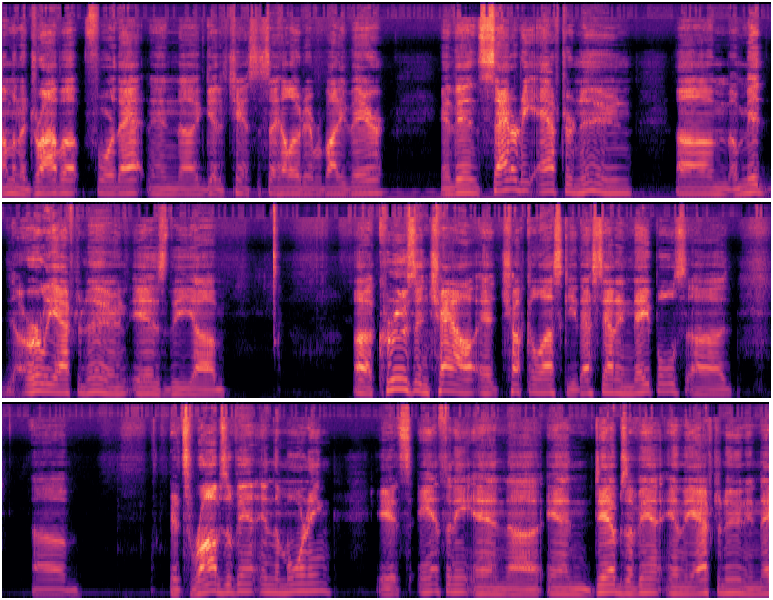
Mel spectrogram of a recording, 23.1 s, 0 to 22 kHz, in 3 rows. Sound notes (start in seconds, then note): 10.0 um uh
